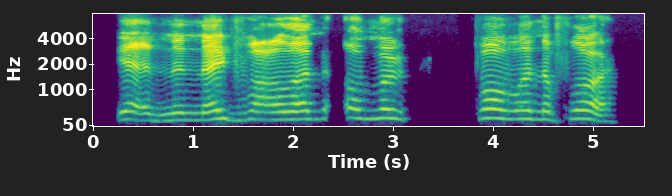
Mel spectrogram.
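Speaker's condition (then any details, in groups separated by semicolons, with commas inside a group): Cerebral palsy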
